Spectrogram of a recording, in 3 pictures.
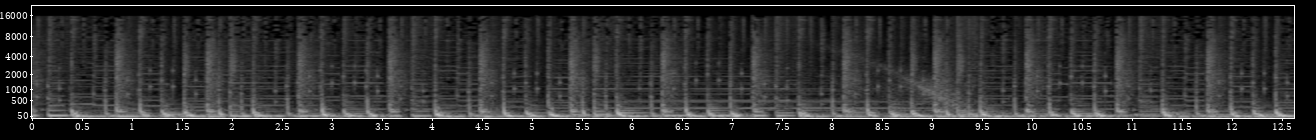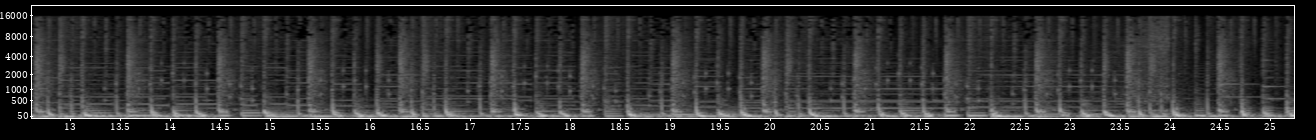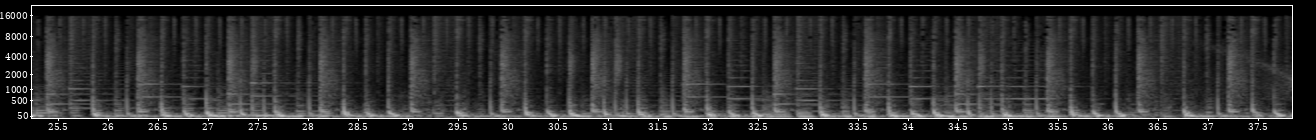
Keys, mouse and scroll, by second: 1.6 ctrl+Up, 4.9 ctrl+Left, 5.9 ctrl+Down, 7.5 click, 8.4-10.8 drag, 11.8-15.6 drag, 16.2 click, 17.1 scroll down 2, 17.8 click, 18.7-20.0 ctrl+shift+drag, 21.4 ctrl+shift+g, 21.9 ctrl+click, 23.8 ctrl+click, 25.5-27.1 drag, 27.5 ctrl+shift+click, 29.2 click, 30.1 KP_6, 30.4 KP_Enter, 32.5 shift+click, 34.1 shift+click, 36.1 click, 36.9 click.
